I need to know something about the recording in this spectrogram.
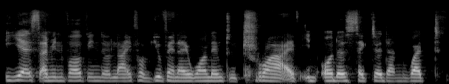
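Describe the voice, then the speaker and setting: Woman, halting, many fillers, lower voice. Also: flat delivery, darkish tone, no room sound, clean studio sound. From Cameroon. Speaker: guest entrepreneur. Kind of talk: conversational interview answer.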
